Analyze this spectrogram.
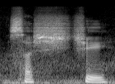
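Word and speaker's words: Sashiki: in 2006 with the merger of four towns sashki chinang tamagusuku and ozato pronounced sashi chining tamagushku and ufujatu respectively in uchinanguchi town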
